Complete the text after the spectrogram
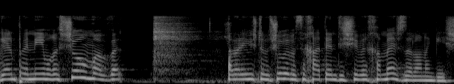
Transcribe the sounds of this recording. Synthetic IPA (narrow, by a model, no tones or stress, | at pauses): ɡenpanimʁaʃumaval | avalimiʃtamʃubemasiχatːent̪iʃinveχameʃzelo̞naɡiʃ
